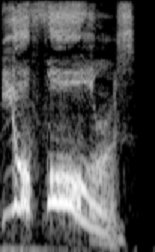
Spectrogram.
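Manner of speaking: very high, wicked, evil villain voice. Showing how the character sounds after turning evil: evil Sal voice. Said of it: "he becomes evil! So then, he sounds like this".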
